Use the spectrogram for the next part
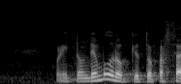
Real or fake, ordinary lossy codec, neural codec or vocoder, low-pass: fake; none; codec, 16 kHz, 4 kbps, FunCodec, trained on LibriTTS, 50 frames a second; none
